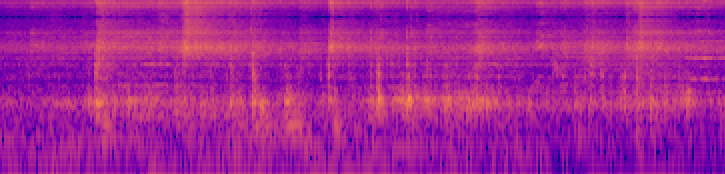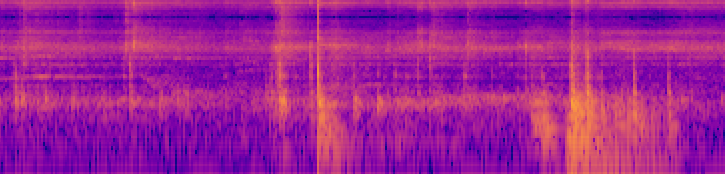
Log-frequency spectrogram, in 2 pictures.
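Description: Hockey sticks clack and slap against a puck and each other in an echoing rink.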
